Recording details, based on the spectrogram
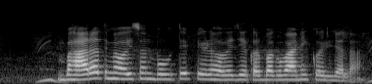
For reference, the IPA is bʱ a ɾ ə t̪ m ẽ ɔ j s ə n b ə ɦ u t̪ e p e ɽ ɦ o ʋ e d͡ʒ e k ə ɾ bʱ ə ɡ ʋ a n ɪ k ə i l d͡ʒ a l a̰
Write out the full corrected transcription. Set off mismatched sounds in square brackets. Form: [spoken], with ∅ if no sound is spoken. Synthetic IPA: bʱ a ɾ ə t̪ m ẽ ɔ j s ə n b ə ɦ u t̪ e p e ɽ ɦ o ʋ e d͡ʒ e k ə ɾ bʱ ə ɡ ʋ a n [i] k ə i l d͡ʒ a l a̰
